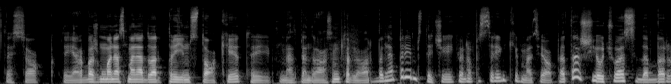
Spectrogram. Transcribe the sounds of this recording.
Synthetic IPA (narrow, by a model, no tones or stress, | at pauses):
t̪ʲiɛsʲoːkt̪ɐɪɐrbɐʒmoːnʲeːsmɑːnʲɛd̪ɐbɐrpʲɾʲɪɪmst̪oːkʲɪt̪ʰɐɪmʲɛsbʲɛnd̪ɾɐʊsʲɪmt̪oːlʲɛʊɐrbɐnʲɛpʲɾʲɪɪmst̪ɐɪt͡ʃʲɛkʲiɛkʋʲiɛnɐspɐsʲɪɾʲɪŋʲkʲɪmɐsjoːbʲɛt̪ɐʃjɛʊt͡ʃʲuɔsʲɪd̪ɐbɐr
